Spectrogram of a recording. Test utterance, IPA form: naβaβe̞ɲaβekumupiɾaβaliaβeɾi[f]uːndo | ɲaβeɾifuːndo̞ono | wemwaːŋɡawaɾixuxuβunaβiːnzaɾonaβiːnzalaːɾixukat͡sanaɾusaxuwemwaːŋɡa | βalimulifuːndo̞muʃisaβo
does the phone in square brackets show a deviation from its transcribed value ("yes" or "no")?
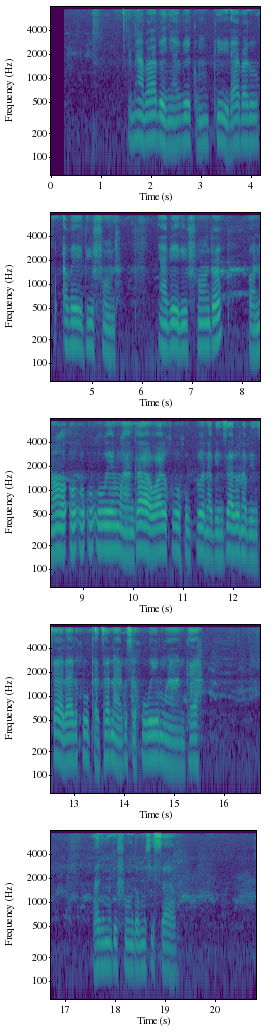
no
